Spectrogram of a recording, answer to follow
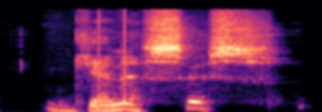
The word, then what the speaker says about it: Genesis: Genesis. Okay, notice this is a hard G.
